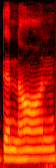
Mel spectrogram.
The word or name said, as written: dinaan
